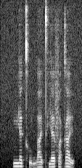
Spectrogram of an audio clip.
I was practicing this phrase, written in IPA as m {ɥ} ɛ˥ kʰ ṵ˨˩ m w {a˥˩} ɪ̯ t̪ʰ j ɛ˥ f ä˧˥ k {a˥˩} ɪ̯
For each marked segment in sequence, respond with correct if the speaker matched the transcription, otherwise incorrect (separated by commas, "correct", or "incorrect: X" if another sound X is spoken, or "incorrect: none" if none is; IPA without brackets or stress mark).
incorrect: j, correct, correct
